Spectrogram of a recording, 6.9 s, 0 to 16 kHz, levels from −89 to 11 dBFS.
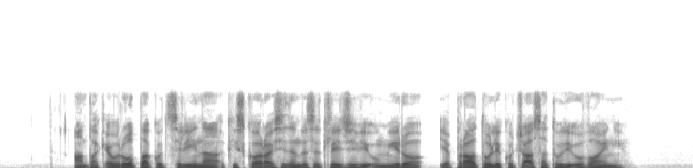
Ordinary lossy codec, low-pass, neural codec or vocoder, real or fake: none; 7.2 kHz; none; real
